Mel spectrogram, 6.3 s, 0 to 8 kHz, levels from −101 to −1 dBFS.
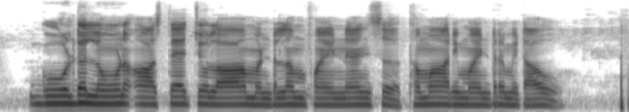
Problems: background sounds at intervals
